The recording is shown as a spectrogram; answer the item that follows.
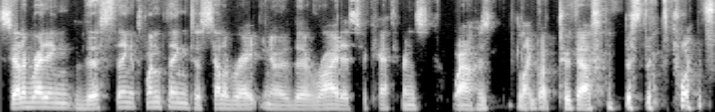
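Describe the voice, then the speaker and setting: In a New Zealand accent, a medium-pitched man talks at a fairly quick pace with ordinary pitch variation, the sound dry and close with no echo. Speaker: bike advocacy program presenter. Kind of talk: webinar presentation. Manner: casual, filler-heavy.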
